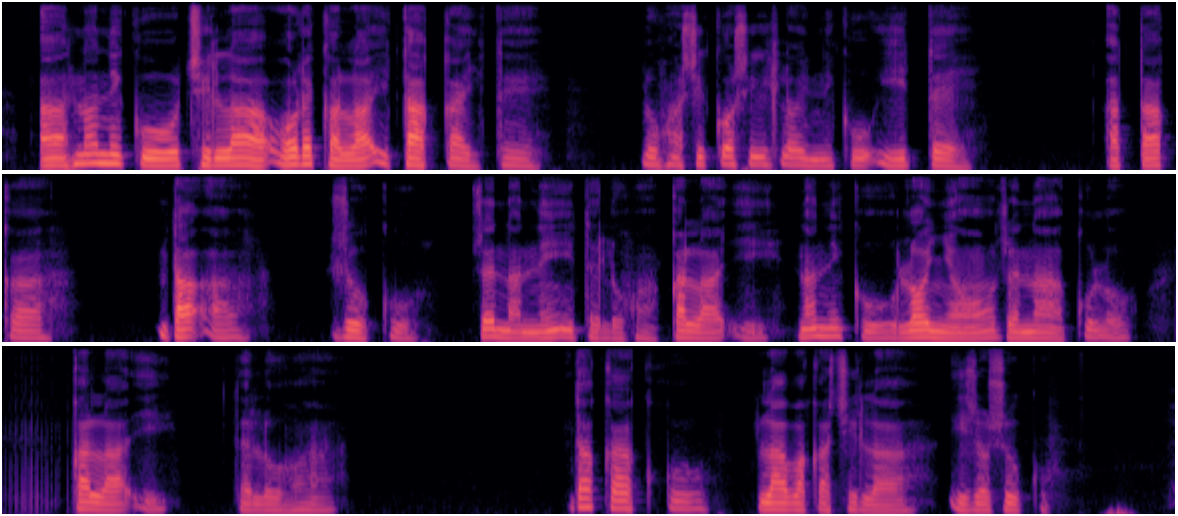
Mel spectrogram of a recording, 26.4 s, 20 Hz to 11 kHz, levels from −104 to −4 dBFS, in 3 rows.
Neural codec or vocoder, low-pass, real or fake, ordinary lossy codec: none; 9.9 kHz; real; none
